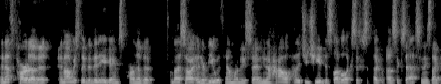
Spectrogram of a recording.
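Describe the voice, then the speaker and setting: A man with an American accent talks at a very fast pace in a medium pitch, his bright, sharp tone carried by fairly even intonation. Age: 40s. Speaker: podcast host, ministry leader. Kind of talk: casual interview chat.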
